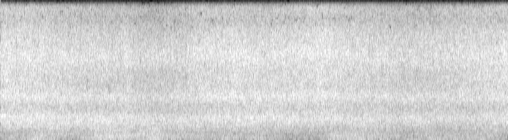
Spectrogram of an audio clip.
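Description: Torrential thunderstorm rain driven by strong wind: a dense, steady rush of pouring water that swells and eases a little with the gusts.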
